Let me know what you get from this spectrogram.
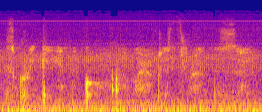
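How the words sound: It is whispered.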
